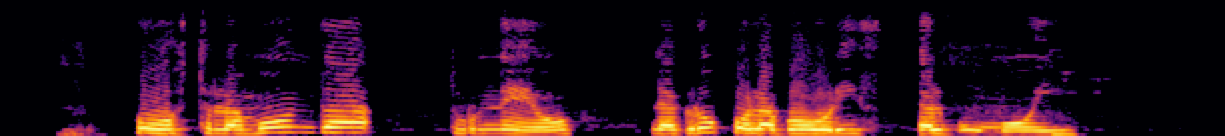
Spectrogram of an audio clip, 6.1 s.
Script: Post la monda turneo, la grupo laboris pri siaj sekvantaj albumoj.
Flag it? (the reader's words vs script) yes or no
yes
